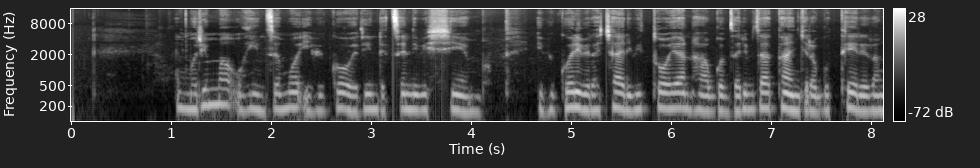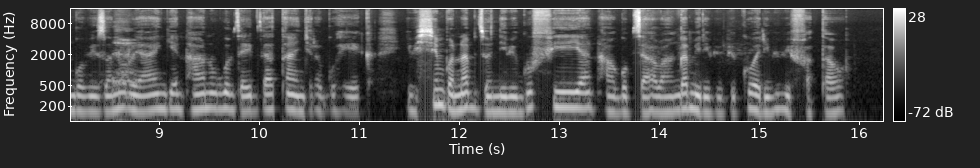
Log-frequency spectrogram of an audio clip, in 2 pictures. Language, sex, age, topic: Kinyarwanda, female, 18-24, agriculture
